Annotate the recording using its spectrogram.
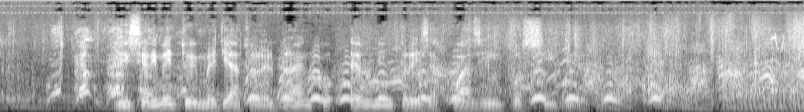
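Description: Dogs snarl and yelp loudly while fighting close by.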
